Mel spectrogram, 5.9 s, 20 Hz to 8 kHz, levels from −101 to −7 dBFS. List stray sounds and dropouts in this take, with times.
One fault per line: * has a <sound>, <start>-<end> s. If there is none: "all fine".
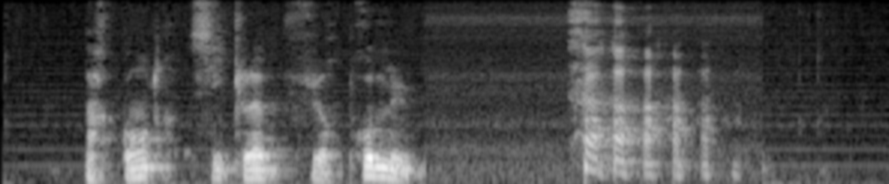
* has a laugh, 3.8-5.0 s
